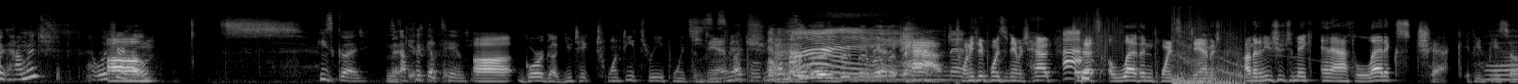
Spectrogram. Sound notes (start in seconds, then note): none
